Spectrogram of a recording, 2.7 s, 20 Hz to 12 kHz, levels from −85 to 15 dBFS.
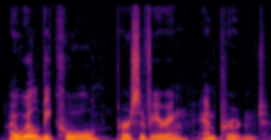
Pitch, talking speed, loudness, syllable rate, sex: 120 Hz, 155 wpm, -17 LUFS, 4.6 syllables/s, male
